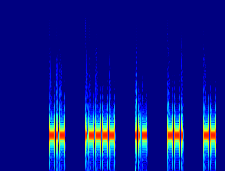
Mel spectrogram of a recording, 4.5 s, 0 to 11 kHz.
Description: Morse code, heard as a keyed tone, about 36 wpm, spaced as for 16 wpm, 700 Hz. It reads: K1UGM
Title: USA Call Signs - 5 Characters - 4x Character Spacing - 35wpm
